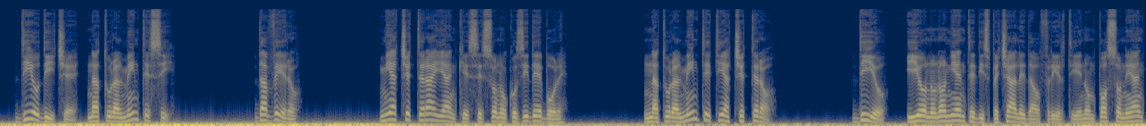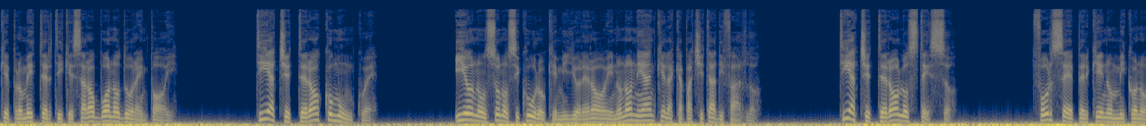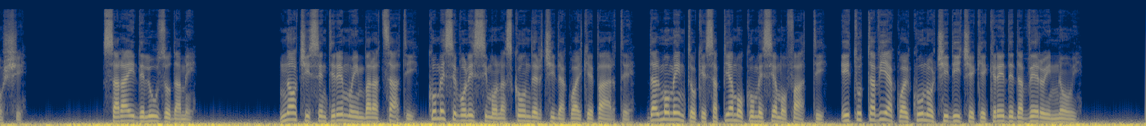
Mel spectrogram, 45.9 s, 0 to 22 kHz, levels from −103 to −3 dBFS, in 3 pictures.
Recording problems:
low rumble; faint; throughout; 20 dB below the speech

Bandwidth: 16 kHz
